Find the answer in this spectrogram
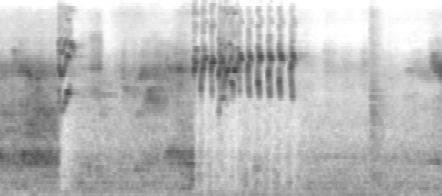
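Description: Lovebird chirping: a quick run of about nine sharp, high chirps over one second, with other shrill calls and chatter around it.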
